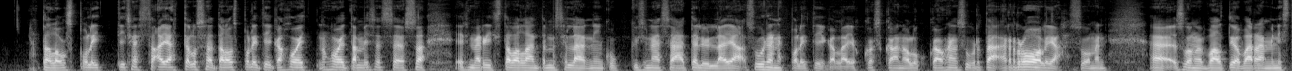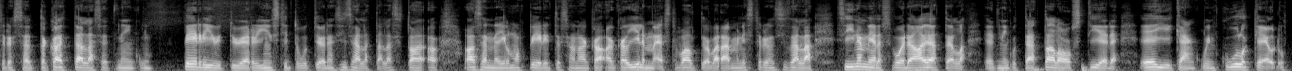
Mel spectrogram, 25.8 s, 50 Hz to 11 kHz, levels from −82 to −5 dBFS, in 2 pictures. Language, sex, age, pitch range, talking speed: Finnish, male, 30-49, 105-125 Hz, 130 wpm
